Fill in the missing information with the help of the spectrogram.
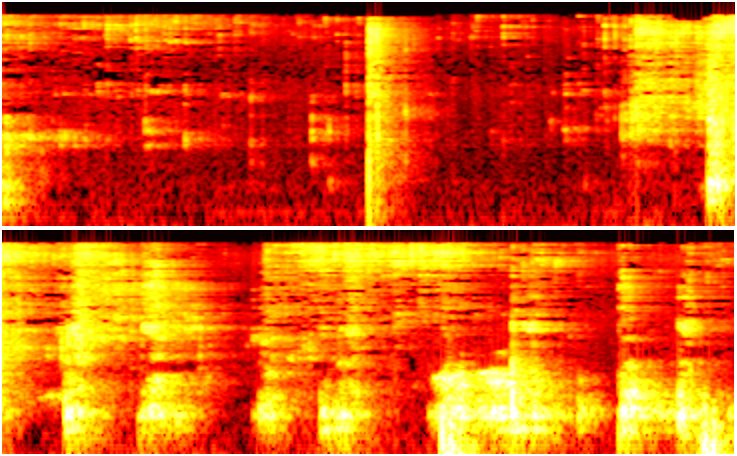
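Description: A metal spatula scraping and clinking against a wok as fried rice is stirred and tossed, in irregular strokes. There is one sharp knock about three seconds in, and the strokes come thick and fast through the second half.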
